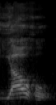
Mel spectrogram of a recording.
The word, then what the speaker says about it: Yahweh: tirado do tetagrama Yud-Rei-Vav-Her, que a pronúncia seria Yahweh.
